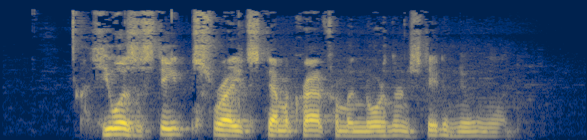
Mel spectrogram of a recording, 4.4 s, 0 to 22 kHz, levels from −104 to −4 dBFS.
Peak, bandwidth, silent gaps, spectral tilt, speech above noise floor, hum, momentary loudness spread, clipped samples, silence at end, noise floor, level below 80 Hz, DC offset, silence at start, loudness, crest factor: -2 dBFS; 16.5 kHz; none; -4 dB/octave; 51 dB; none; 17 LU; under 0.1%; 0.6 s; -69 dBFS; -70 dBFS; under 0.1%; 0.55 s; -18 LUFS; 18 dB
